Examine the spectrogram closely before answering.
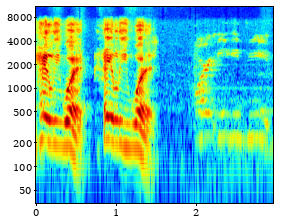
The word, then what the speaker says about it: Reed: R-E-E-D, Reed. Read, like read paper, baby.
